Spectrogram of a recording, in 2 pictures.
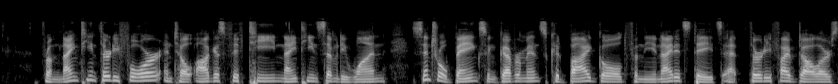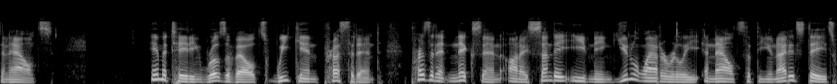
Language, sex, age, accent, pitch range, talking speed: English, male, 40-59, American, 115-145 Hz, 135 wpm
